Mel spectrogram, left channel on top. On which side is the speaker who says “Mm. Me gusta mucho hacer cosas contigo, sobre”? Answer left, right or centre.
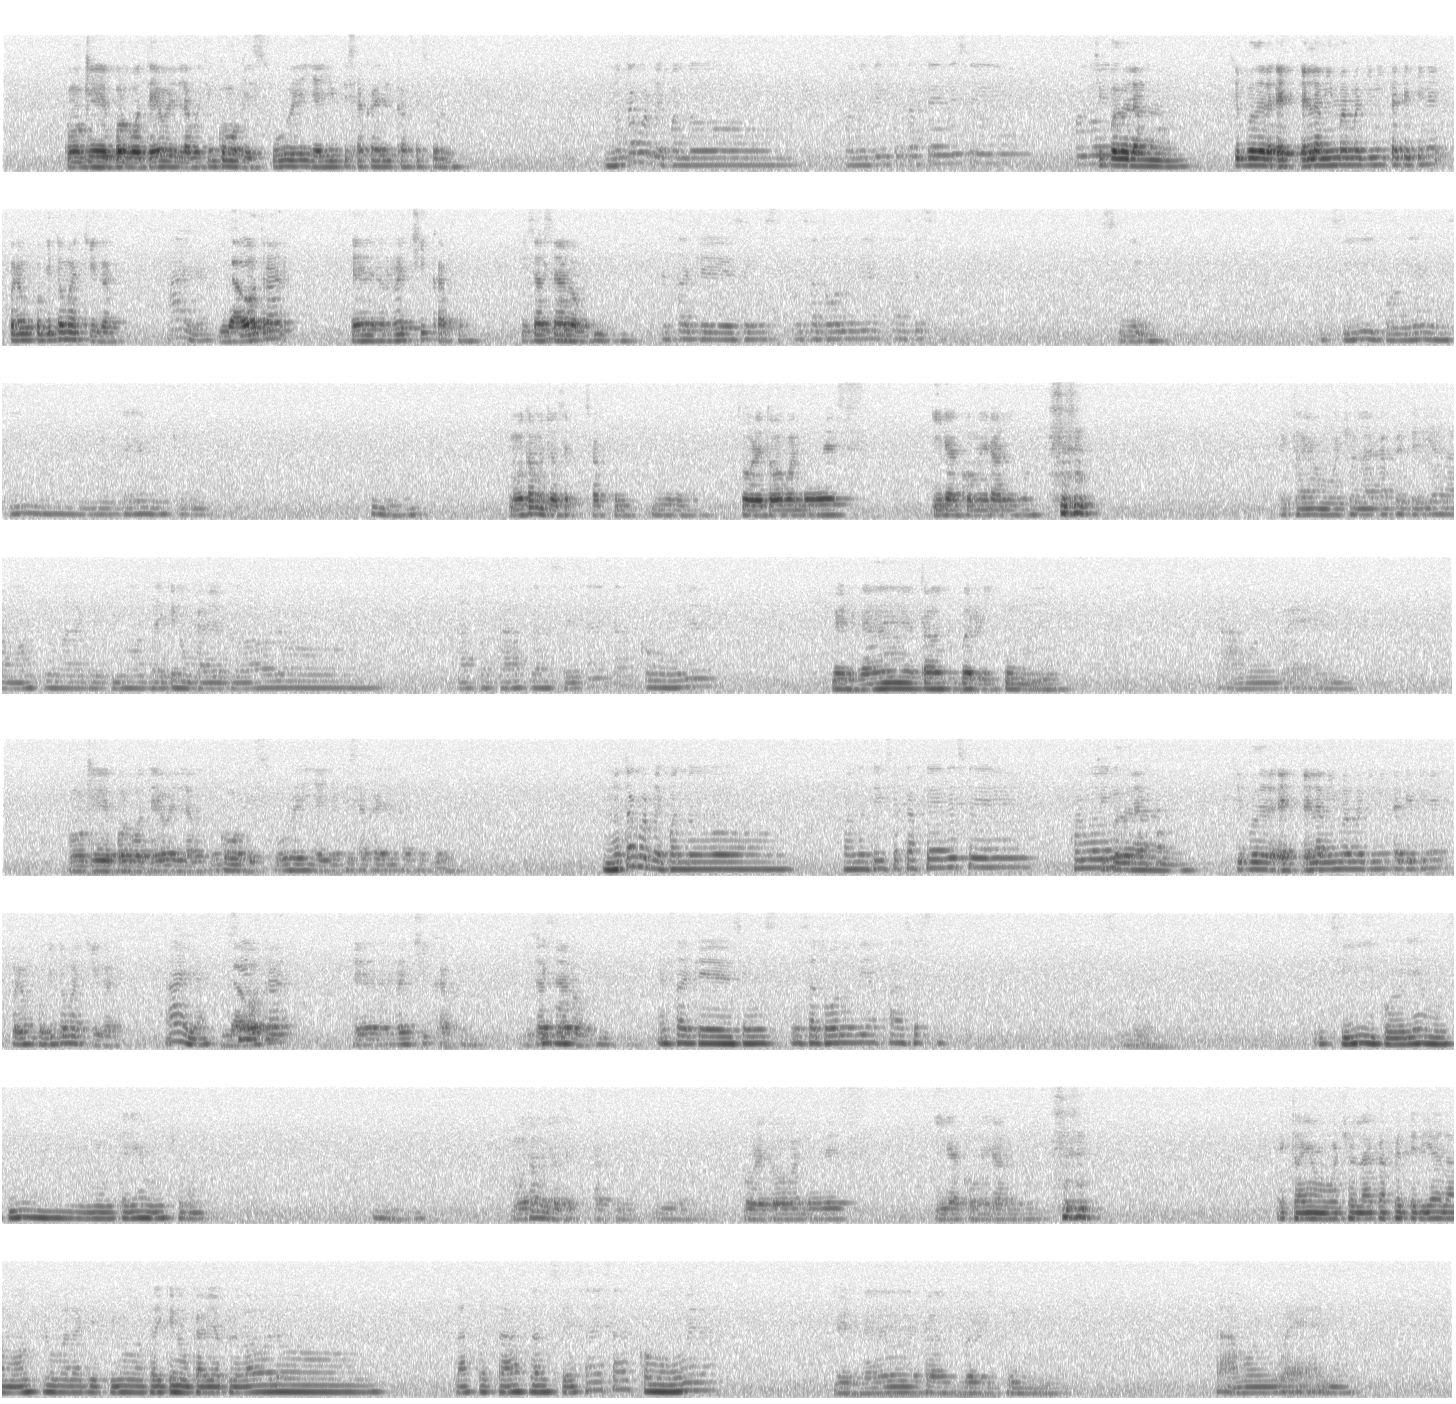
Left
